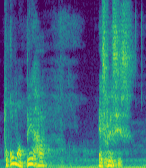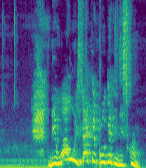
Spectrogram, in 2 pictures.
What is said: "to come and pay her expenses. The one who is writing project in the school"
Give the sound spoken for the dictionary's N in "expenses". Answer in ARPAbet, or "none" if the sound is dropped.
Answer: none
